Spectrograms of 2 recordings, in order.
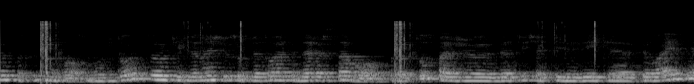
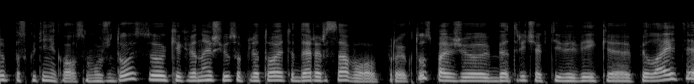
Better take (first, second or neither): second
